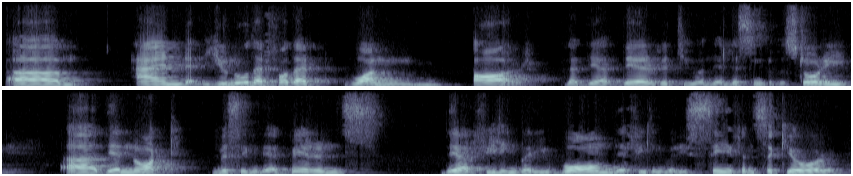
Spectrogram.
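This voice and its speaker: Here the same forties-aged Indian-accented founder of a storytelling non-profit talks a little slowly, in a mid-range voice with fairly even intonation. As an interviewee, he leans on anecdotes and tends to repeat words while explaining, captured on dull lo-fi audio.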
